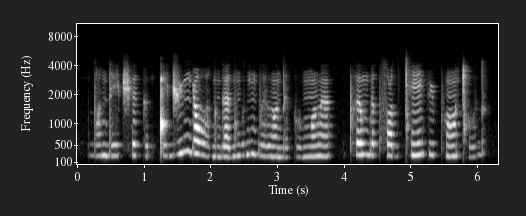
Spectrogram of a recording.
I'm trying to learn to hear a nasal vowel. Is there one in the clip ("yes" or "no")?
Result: yes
